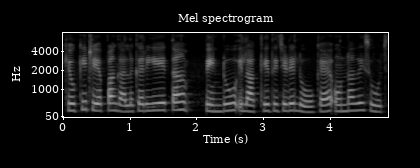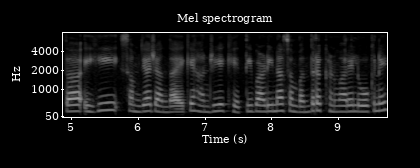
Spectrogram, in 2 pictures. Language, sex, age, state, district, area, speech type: Punjabi, female, 18-30, Punjab, Tarn Taran, rural, spontaneous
